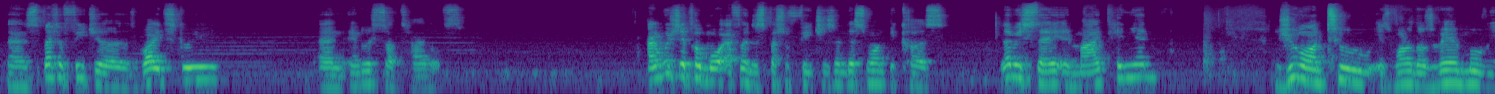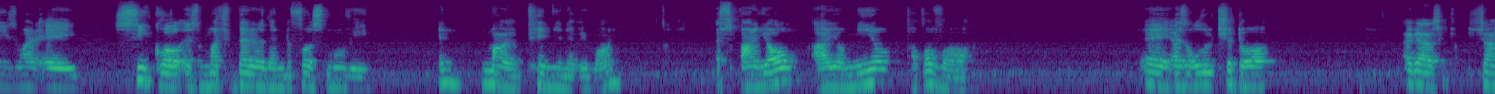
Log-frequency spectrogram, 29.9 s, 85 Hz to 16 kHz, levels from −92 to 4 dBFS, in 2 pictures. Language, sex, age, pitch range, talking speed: English, male, 20-39, 135-185 Hz, 120 wpm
